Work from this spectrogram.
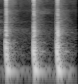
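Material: Foam.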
